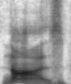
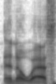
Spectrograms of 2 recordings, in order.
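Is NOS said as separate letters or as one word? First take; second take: word; letters. First: It is said as a single word. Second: Each letter is said separately. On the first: The speaker calls it wrong. "isn't actually pronounced" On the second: The speaker calls it right. "pronounced by reading each letter"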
